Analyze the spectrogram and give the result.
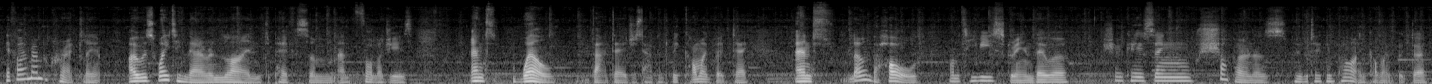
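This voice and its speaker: Over clearly noisy ambience, a man plays a brash monster hunter in an audio drama. His lowish voice swings expressively, with a teasing, nerdy swagger. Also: sing-song, normal speed. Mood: storytelling, smug.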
